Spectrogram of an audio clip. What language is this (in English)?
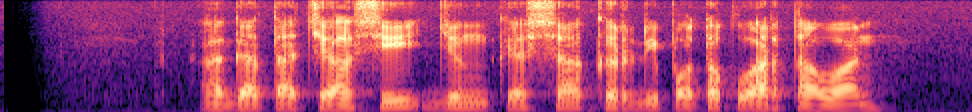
Sundanese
